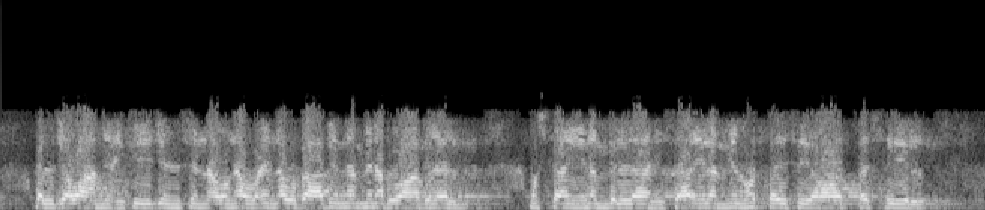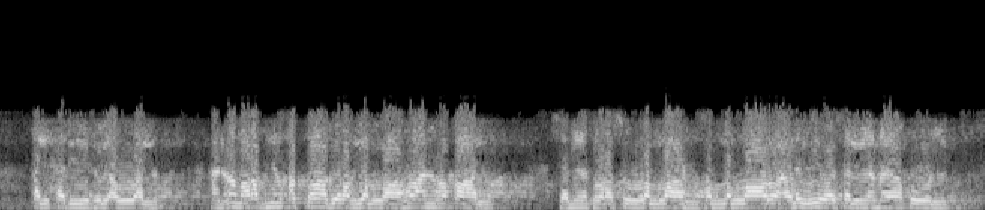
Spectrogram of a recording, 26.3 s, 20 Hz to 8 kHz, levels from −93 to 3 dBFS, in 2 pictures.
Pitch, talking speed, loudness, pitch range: 140 Hz, 80 wpm, -12 LUFS, 140-150 Hz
